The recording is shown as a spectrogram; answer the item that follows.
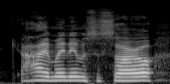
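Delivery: put-on voice of an eight-year-old child. Mocking how a wrestler's promo sounded: imitating Cesaro at show-and-tell. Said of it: "telling about his show and tell".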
